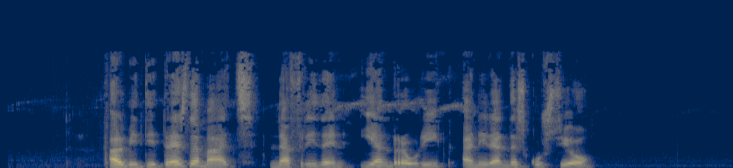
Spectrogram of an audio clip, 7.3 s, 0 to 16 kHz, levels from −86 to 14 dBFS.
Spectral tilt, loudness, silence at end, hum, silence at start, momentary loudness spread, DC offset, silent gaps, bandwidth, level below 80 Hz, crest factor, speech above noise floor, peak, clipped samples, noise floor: -3 dB/octave; -25 LUFS; 1.45 s; none; 1.05 s; 11 LU; under 0.1%; none; 11.5 kHz; -82 dBFS; 24 dB; 50 dB; -2 dBFS; under 0.1%; -74 dBFS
